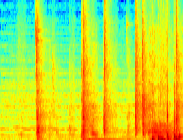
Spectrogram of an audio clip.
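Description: A door in need of repair comes open with a few dull thuds and knocks, close by in a quiet room, the last bumps bunching together.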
